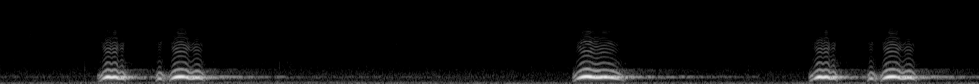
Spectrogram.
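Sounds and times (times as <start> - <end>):
Ural owl hooting: 1.0 - 3.0, 5.7 - 7.2, 8.1 - 9.7.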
